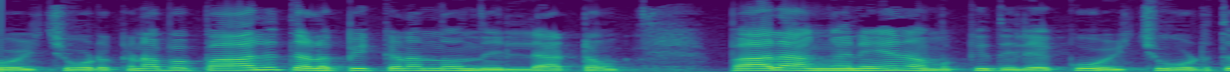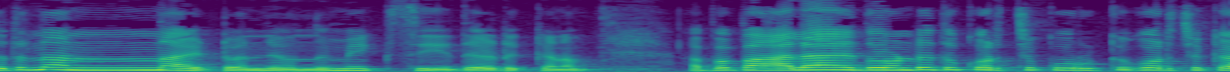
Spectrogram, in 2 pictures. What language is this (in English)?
Arabic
